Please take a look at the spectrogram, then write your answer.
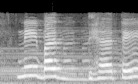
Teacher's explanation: ಬ ಮೇಲೆ ಆಘಾತ ಗಮನಿಸಿ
